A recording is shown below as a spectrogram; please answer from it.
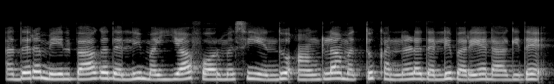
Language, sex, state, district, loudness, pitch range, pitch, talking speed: Kannada, female, Karnataka, Bangalore, -14 LUFS, 230-265 Hz, 245 Hz, 95 wpm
